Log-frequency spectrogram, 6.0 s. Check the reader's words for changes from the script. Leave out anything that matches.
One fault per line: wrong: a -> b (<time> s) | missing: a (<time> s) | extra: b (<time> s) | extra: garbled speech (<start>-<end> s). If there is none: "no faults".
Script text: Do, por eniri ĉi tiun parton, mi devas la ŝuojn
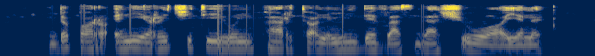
no faults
